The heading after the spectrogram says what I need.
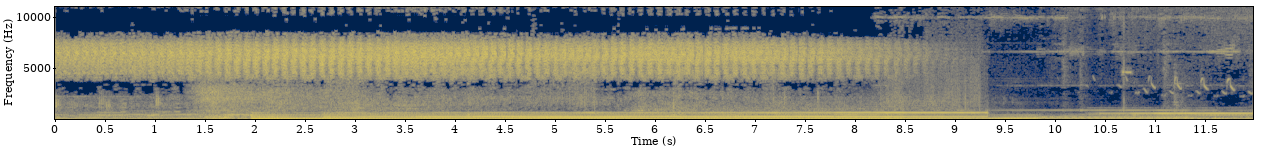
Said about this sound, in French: Cigale commune.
